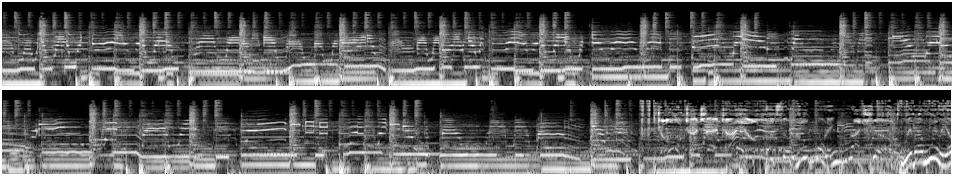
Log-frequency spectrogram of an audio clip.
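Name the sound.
hip-hop song playing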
